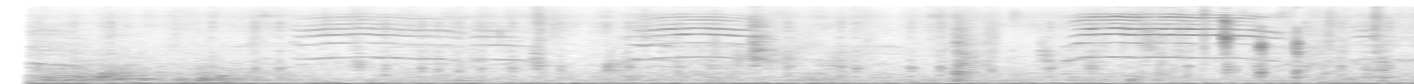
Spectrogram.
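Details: Cat meowing: three drawn-out, high, clear meows, each slightly arching in pitch, spaced about two seconds apart over steady low background rumble.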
